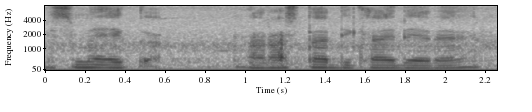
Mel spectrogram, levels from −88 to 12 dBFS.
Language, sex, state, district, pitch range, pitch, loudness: Hindi, male, Arunachal Pradesh, Papum Pare, 120-130 Hz, 125 Hz, -18 LUFS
